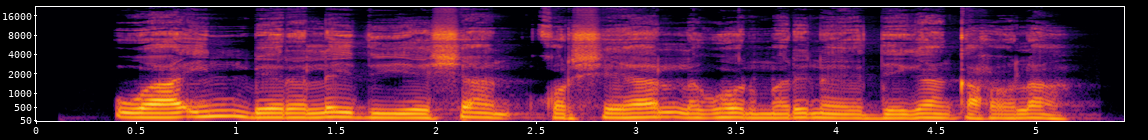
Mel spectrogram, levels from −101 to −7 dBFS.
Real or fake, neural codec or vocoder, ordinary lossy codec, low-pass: real; none; none; none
